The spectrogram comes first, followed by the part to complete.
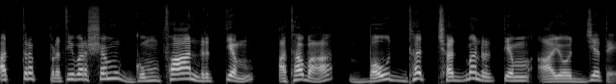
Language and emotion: Sanskrit, neutral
